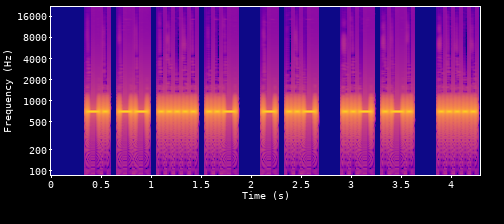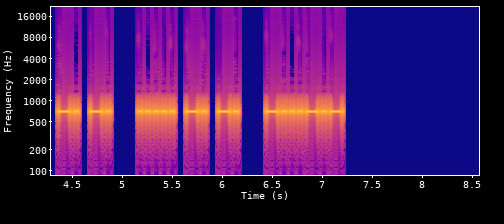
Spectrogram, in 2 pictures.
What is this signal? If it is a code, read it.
Morse code, heard as a keyed tone, about 30 wpm, 700 Hz. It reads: NM5U TU UR 5NN 5NN <BK>
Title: SOTA QSO Practice 30wpm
